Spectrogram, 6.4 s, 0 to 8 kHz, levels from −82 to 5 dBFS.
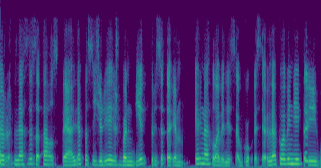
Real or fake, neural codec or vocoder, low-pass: fake; autoencoder, 22.05 kHz, a latent of 192 numbers a frame, VITS, trained on many speakers; 7.2 kHz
